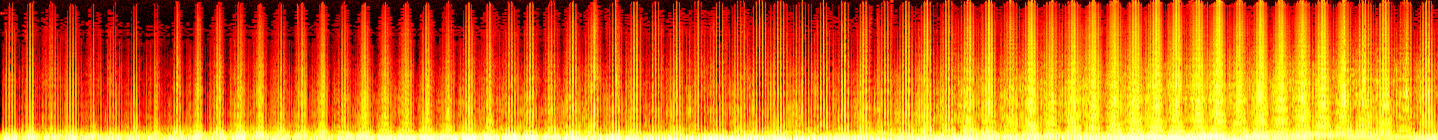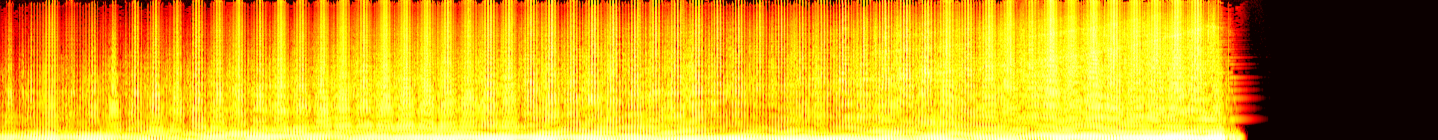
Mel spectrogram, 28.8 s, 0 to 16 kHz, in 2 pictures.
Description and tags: I made the heavy bass drone sounds (1-10) in one session. took me a while to tweak them. I used Serum as my main synth and a bunch of effects like distortion chorus and many more.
